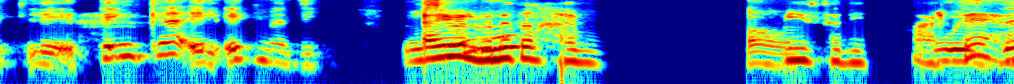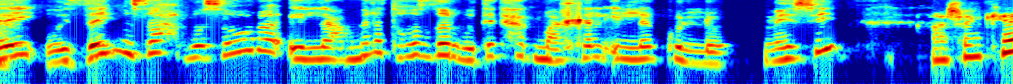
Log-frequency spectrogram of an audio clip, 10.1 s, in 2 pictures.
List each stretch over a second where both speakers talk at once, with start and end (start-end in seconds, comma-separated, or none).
none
